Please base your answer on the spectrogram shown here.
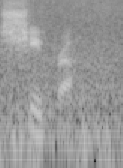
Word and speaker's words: Siofra: Because I know Siofra is actually pronounced Shifra.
